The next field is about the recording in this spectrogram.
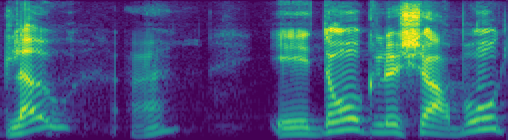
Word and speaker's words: glaou: Glau, oui, ça s'écrit G-L-A-O-U.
